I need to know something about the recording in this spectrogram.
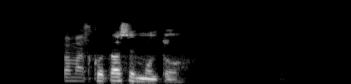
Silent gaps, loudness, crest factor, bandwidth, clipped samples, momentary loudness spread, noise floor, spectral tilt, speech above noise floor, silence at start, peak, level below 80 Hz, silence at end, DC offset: none; -17 LUFS; 20 dB; 7.4 kHz; under 0.1%; 20 LU; under -90 dBFS; -4.5 dB/octave; over 72 dB; 0.65 s; -2 dBFS; -60 dBFS; 1.75 s; under 0.1%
